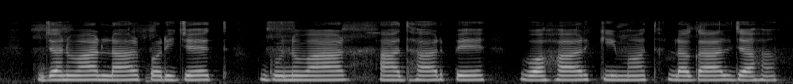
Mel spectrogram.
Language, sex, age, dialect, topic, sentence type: Magahi, female, 18-24, Northeastern/Surjapuri, agriculture, statement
